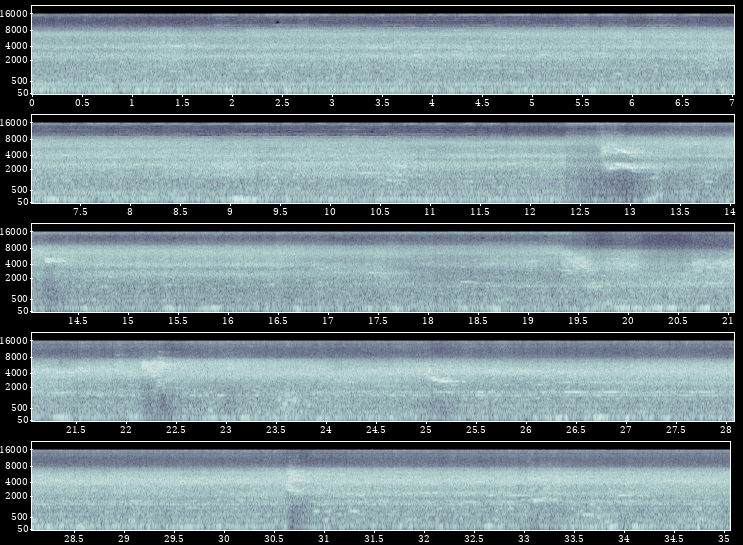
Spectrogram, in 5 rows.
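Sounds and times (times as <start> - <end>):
laser cutter hissing: 0.0 - 35.0.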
